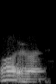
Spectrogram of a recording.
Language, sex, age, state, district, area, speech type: Assamese, male, 60+, Assam, Goalpara, urban, conversation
